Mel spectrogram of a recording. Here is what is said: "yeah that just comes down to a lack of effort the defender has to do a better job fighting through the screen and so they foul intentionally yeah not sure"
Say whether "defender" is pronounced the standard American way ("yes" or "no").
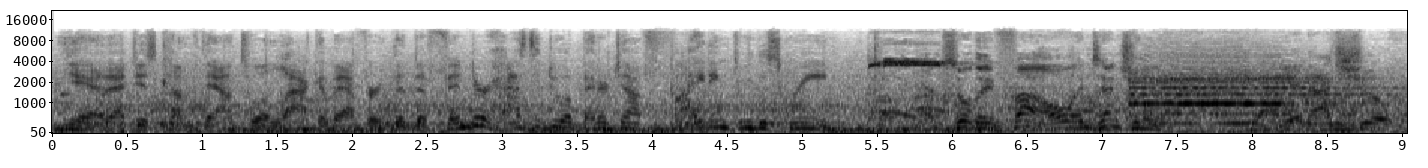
yes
